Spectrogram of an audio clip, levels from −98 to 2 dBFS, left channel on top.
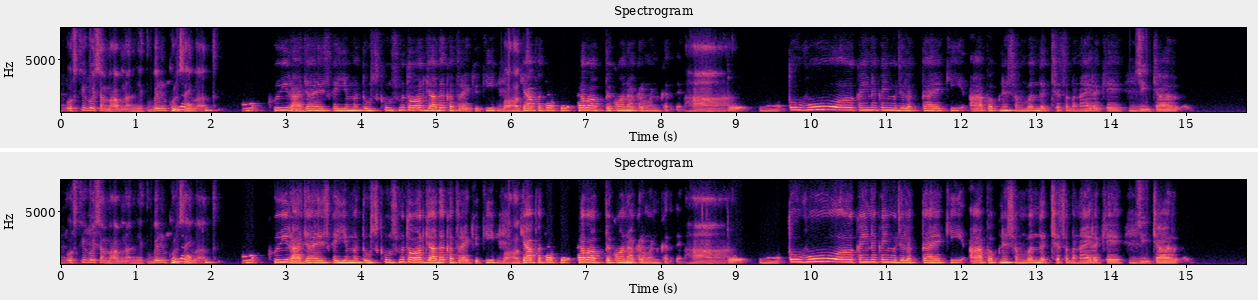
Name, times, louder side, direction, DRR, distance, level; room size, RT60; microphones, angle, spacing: voice 1, 0.0-1.9 5.8-6.2 8.3-9.0 14.2-14.6, left 1 dB, 5° left, 0.5 m, -28 dB
voice 2, 1.5-2.1 2.4-8.3 8.9-14.1 14.6-15.1, right 4 dB, 75° right, 0.5 m, -21 dB
6.9 x 2.9 x 4.7 m
head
